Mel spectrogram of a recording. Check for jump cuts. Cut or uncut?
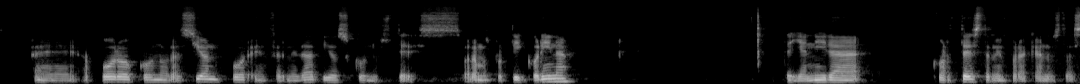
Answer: uncut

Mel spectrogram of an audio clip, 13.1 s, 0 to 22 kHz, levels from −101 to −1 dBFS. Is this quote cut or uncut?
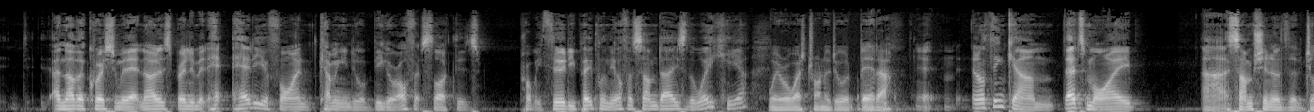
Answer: cut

